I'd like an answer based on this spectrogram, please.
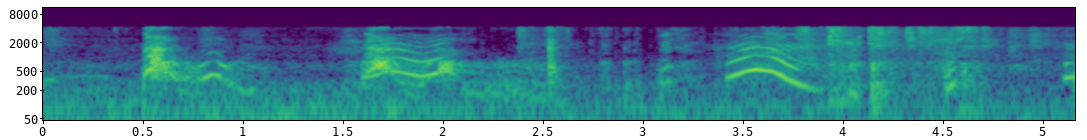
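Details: Brown skinny mixed-breed dog barking up a storm in late 2006, with a red Husky nearby; three short arched, yelping barks spaced about a second apart, with a person talking softly between them.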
